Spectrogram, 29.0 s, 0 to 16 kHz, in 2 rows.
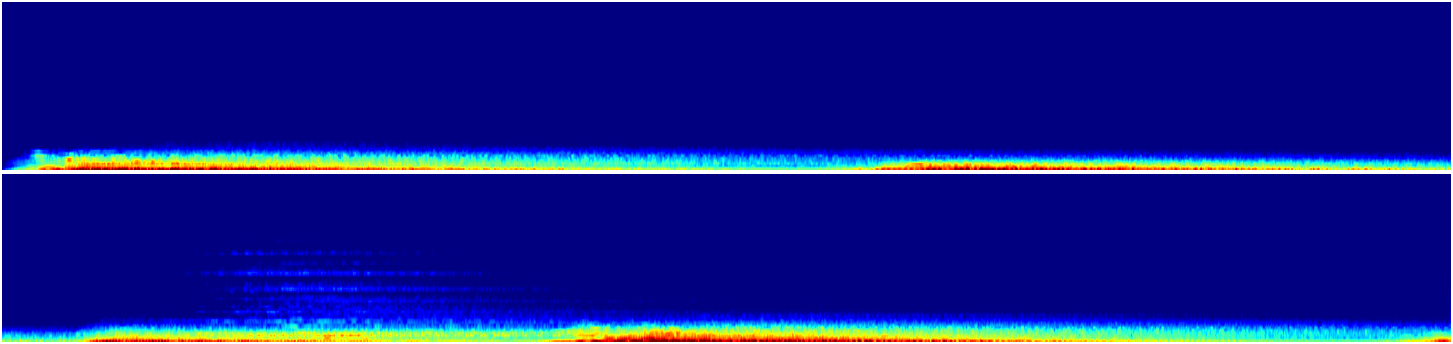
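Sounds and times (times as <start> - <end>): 
eerie ambient music: 0.2 - 28.9.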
